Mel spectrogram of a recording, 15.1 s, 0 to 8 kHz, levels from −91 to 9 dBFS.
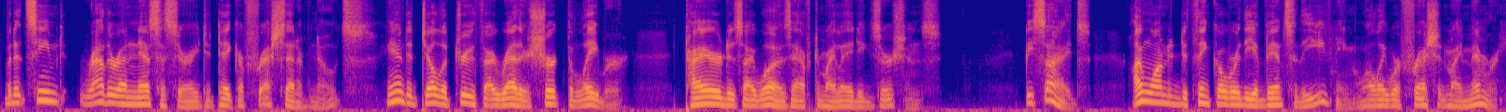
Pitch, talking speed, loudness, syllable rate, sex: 125 Hz, 190 wpm, -19 LUFS, 5.6 syllables/s, male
